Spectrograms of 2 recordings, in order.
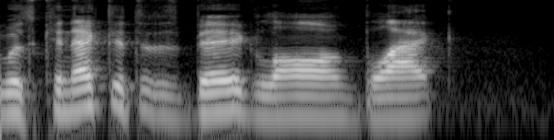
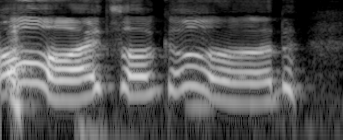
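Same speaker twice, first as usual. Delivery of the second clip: very high, very slow, swooping, drawn-out sing-song; 12 semitones higher than usual. Retelling what a haunted-house Hansel said: Gunter from The Simpsons voice. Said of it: "that's what it sounded like".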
